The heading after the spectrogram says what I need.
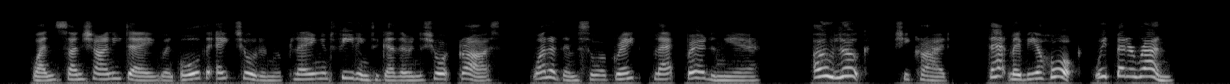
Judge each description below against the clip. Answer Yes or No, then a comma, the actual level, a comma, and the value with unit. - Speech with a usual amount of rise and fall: No, wide, 6.8 semitones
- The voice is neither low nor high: No, high, 240 Hz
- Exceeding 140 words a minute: Yes, average, 195 wpm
